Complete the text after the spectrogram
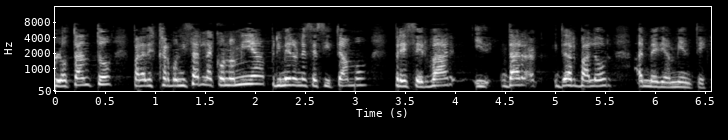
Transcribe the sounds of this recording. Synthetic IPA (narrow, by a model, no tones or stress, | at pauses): lo̞t̪ant̪o̞paɾað̞ehkaɾβo̞niθaɾlaeko̞nõ̞miapɾime̞ɾone̞se̞sit̪amo̞spɾe̞seɾβaɾid̪aɾiðaɾβalo̞ɾalme̞ð̞joãmbje̞nt̪e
